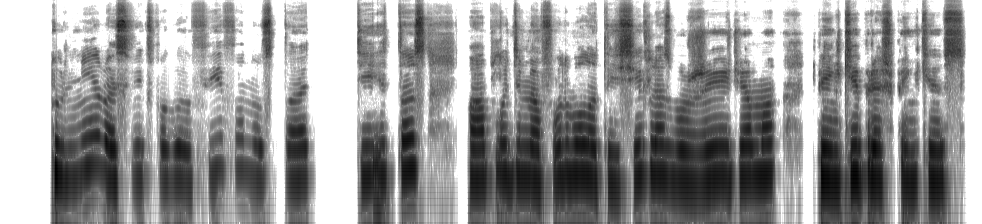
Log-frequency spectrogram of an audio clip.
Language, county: Lithuanian, Vilnius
